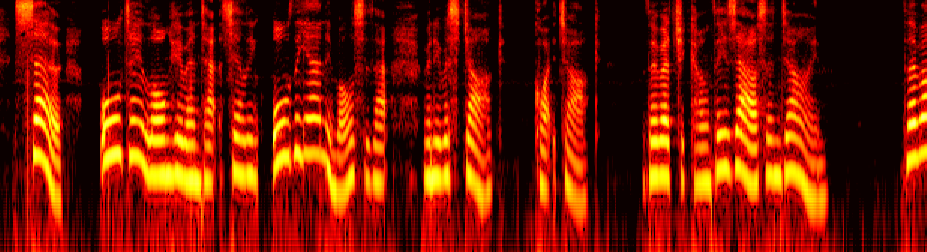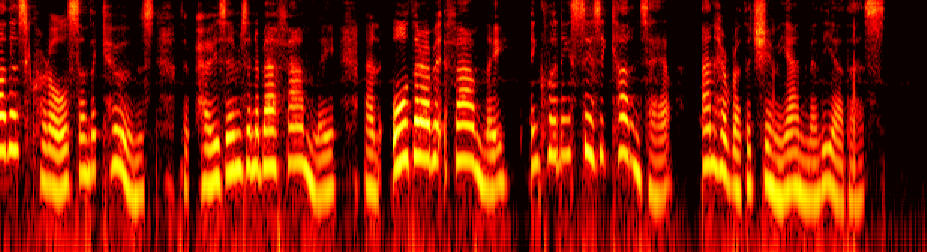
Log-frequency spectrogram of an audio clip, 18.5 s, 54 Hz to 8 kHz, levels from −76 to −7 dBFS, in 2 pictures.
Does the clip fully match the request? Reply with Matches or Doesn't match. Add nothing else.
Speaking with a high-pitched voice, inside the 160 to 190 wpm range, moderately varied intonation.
Doesn't match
